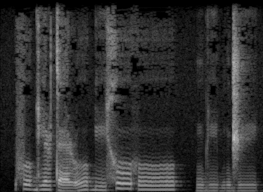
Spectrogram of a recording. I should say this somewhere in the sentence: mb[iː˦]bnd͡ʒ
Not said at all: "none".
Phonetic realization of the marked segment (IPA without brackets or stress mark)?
iː˦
